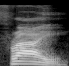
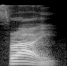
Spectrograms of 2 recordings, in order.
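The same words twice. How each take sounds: The two takes are said the same way.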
